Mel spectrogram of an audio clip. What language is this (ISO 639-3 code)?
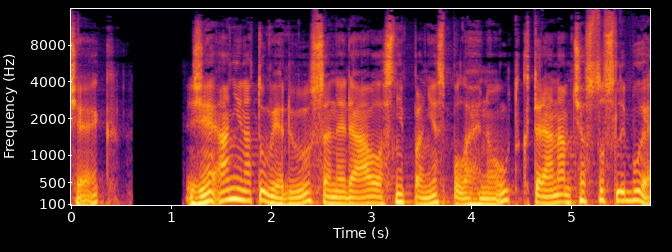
ces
